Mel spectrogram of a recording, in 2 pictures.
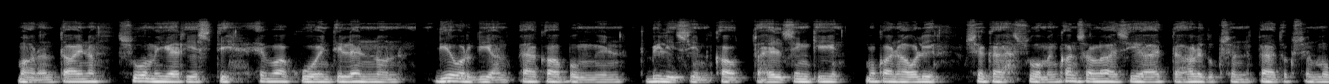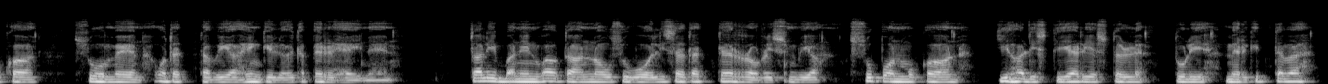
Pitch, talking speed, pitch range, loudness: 120 Hz, 75 wpm, 115-125 Hz, -16 LUFS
